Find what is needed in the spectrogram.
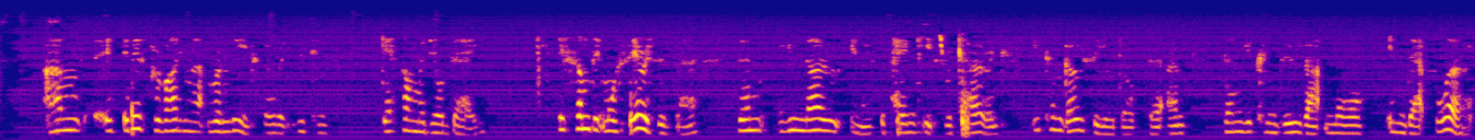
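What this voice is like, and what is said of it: Calm, soothing, slightly hypnotic voice. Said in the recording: “her voice is brilliant ... your voice is perfect for this ... Perfect radio voice ... Your voice is very calming ... slightly hypnotic ... the calm voice”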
